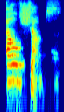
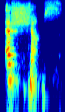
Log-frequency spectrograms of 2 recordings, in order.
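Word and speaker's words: الشمس: So you don't say El Shems, you say Esh Shems. So you actually are putting a shedda over that sheen. And you're skipping from the aleph over to the sheen, and you're pronouncing it twice.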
